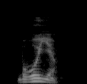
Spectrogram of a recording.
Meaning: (noun) quarrel, tiff; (verb) inflection of brouiller: 1. first/third-person singular present indicative/subjunctive 2. second-person singular imperative
- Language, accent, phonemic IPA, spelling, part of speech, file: French, France, /bʁuj/, brouille, noun / verb, LL-Q150 (fra)-brouille.wav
